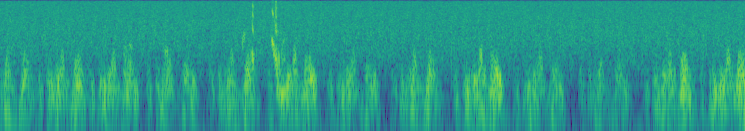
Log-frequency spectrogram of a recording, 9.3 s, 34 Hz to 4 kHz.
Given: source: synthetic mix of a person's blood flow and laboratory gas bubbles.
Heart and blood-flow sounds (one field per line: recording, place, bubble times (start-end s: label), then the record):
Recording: Doppler ultrasound of blood flow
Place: precordium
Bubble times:
1.54-1.72 s: bubbles
2.03-2.12 s: bubbles
3.02-3.10 s: bubbles
3.14-3.27 s: bubbles
3.37-3.62 s: bubbles
From the record:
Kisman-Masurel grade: 222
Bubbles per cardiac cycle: several, 3 to 8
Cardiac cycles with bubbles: 10 to 50%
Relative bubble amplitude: moderate (0.250 to 0.450)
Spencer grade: 2 (many but less than half of the cardiac periods contain bubble signals, singularly or in groups)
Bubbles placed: anywhere in the cardiac cycle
